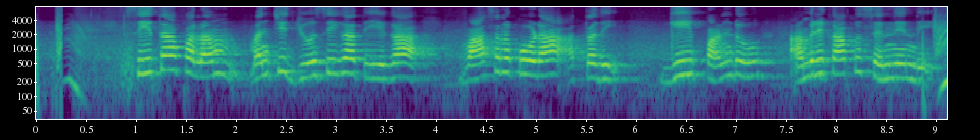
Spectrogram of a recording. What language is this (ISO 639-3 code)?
tel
